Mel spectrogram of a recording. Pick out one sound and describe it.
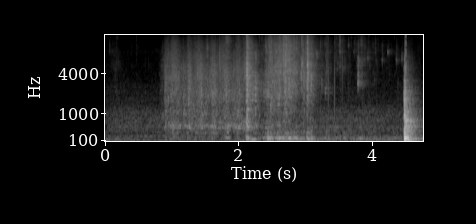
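Water splashes into a container.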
